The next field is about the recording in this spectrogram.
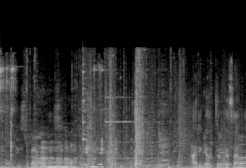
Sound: laughs

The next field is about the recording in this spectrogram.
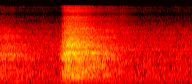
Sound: sigh

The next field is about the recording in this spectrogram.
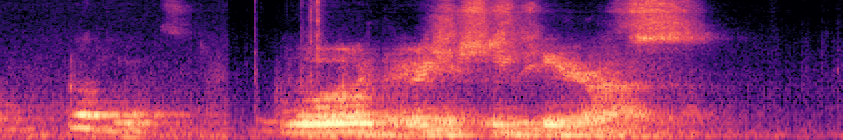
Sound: none

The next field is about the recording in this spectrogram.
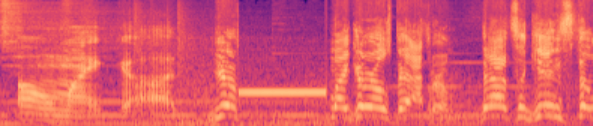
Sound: beeping

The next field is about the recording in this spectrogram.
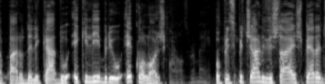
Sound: voiceover

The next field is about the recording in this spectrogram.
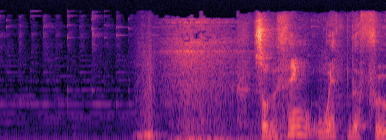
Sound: air whooshes

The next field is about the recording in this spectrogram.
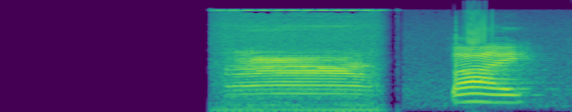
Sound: cow moo

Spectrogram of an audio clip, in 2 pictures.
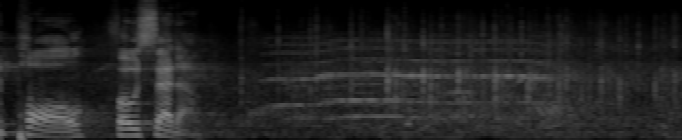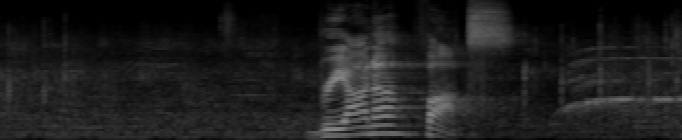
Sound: applause; applause

